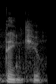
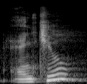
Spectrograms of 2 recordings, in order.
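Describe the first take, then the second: First: The word begins with a consonant sound. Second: The initial consonant is dropped entirely.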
